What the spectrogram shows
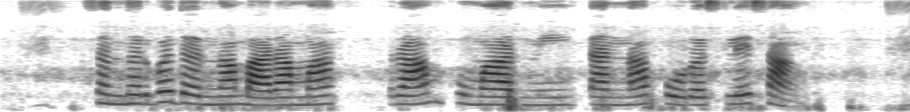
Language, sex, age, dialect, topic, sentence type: Marathi, female, 31-35, Northern Konkan, banking, statement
